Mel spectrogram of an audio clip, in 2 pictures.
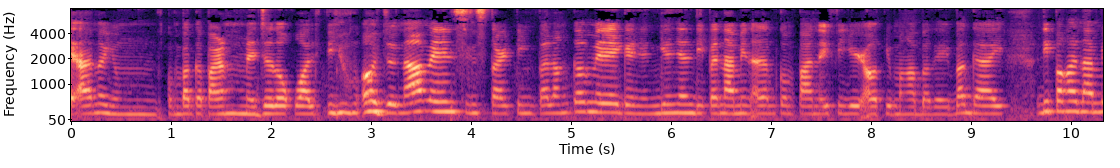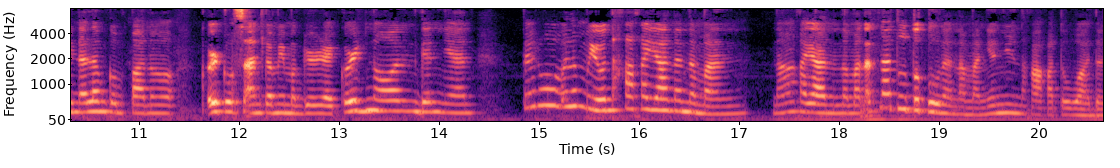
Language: Filipino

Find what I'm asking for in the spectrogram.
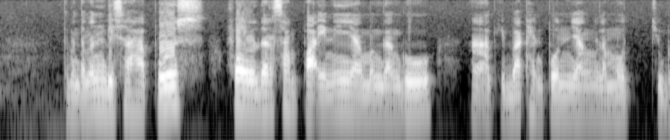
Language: Indonesian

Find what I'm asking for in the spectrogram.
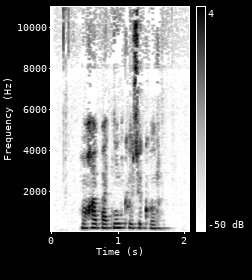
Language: Uzbek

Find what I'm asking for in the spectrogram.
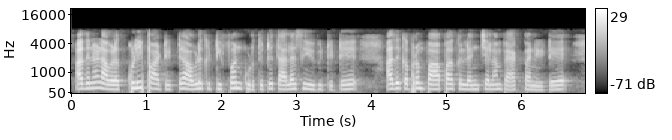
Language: Tamil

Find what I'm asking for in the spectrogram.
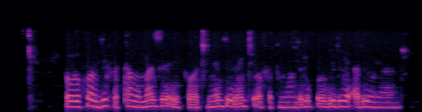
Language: Kinyarwanda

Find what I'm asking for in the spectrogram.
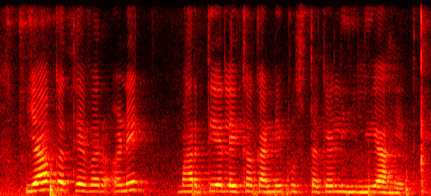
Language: Marathi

